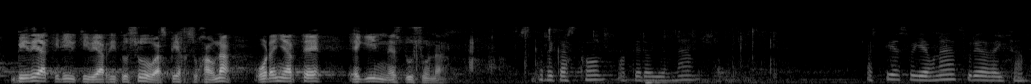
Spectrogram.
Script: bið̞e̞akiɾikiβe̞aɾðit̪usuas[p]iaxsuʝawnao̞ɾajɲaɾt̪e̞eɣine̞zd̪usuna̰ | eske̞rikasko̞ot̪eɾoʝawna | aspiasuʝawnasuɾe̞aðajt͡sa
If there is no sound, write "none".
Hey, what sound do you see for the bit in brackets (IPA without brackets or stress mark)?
p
